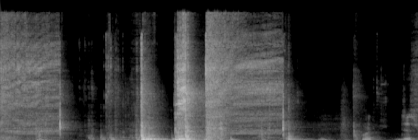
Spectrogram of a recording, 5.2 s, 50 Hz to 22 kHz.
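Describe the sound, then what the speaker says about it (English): Riveting on a Cessna 182 center console: a rivet gun fires in several short, sharp, loud bursts with brief pauses between them, close up, mixed with tool handling noises. "Get to riveting."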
